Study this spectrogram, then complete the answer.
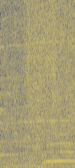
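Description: A speeder bike from the Star Wars Kinect video game races through a jungle, giving a loud, steady engine whine that rises in pitch over about a second, with no voices.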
